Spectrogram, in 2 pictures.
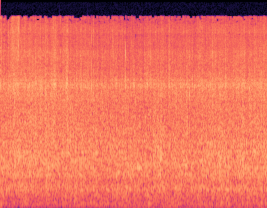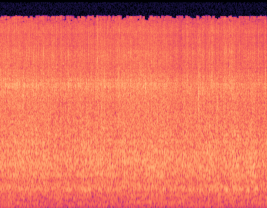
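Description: Heavy rain falling on a vehicle, heard from inside it: a steady, even hiss.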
